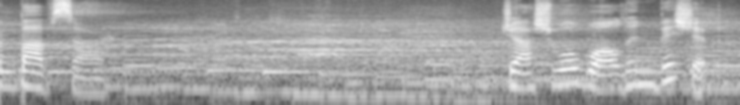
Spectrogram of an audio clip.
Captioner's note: audience cheers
